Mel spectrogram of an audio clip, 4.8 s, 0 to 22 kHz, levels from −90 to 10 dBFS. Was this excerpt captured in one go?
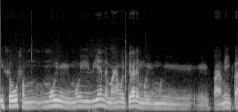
yes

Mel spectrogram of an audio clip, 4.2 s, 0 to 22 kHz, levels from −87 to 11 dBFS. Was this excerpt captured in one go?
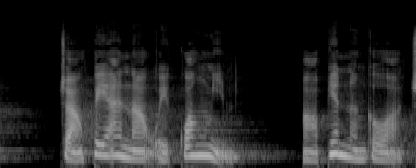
yes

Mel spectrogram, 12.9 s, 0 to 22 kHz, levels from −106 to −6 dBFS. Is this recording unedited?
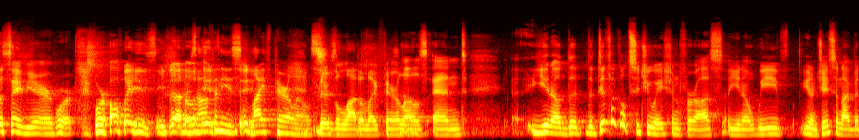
yes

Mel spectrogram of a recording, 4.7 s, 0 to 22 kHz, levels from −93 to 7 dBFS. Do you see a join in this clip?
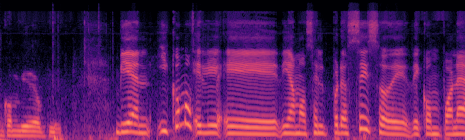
yes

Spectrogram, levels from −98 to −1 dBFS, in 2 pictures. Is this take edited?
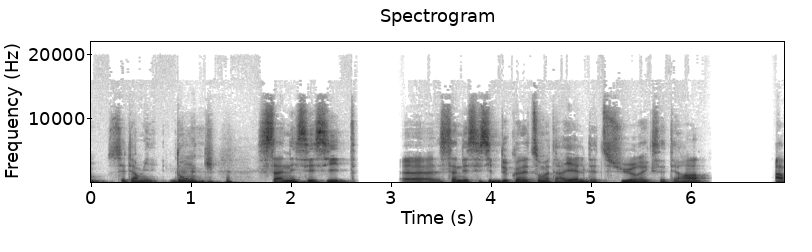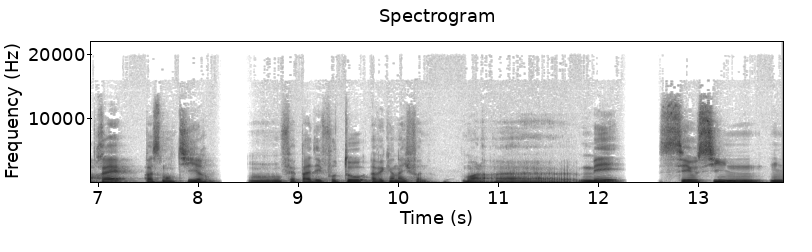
yes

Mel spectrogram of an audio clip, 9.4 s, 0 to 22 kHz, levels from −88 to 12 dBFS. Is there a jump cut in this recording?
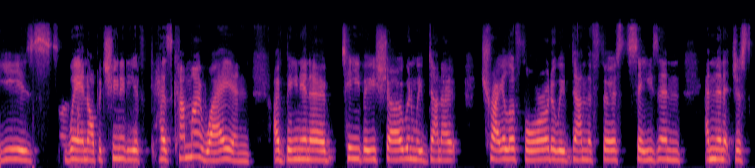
no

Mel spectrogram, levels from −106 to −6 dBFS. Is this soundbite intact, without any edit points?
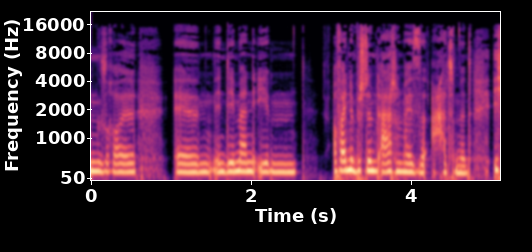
yes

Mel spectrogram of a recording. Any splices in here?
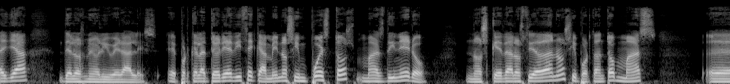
no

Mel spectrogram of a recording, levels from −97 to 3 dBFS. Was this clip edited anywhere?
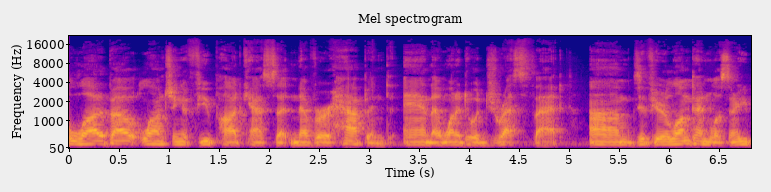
yes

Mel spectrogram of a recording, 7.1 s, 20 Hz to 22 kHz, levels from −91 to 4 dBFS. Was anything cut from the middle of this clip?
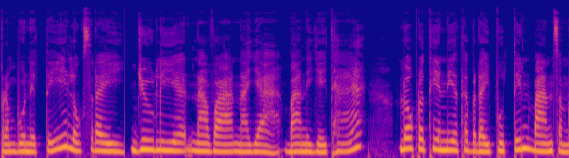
no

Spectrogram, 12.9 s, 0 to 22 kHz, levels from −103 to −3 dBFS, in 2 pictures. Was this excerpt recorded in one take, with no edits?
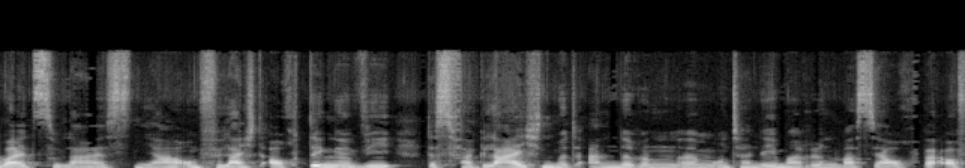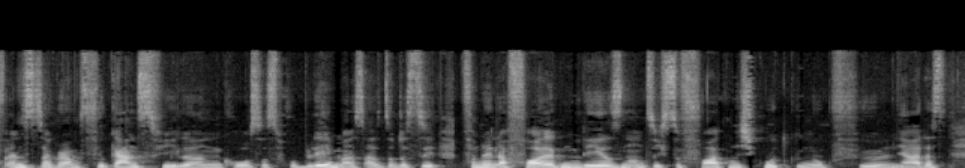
no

